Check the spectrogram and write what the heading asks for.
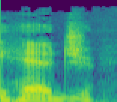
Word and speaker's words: Hedgeh: Hedge, and his name is spelled H-E-D-G-E-H, right? – Yep. – And obviously the H, last H, silent.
